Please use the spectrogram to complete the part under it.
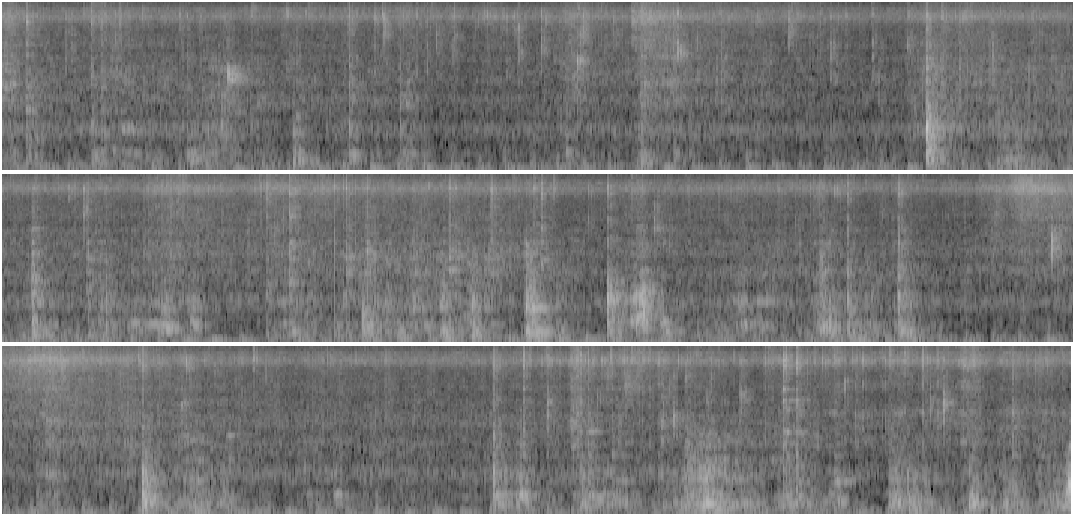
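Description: Banana fritters (pazhampori) fry four at a time in coconut oil, giving a continuous bubbling hiss with scattered crackles and occasional clinks of a utensil against the pan. The sound stays close and even throughout, with no talking.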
